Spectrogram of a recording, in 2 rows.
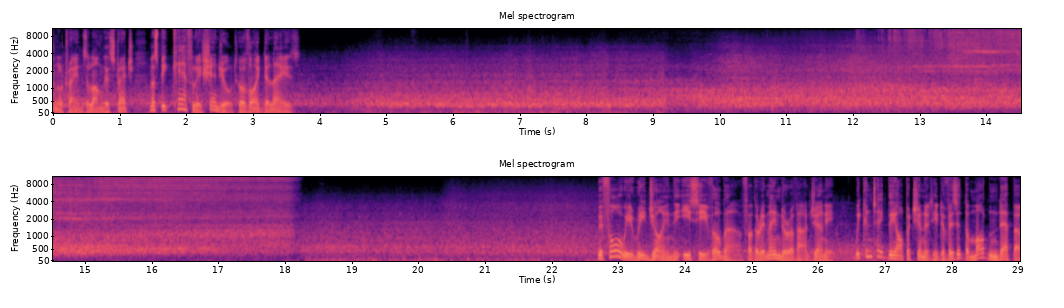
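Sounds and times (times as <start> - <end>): train wheels rumbling on rails: 5.4 - 18.2
high wheel squeal: 12.5 - 18.2.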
